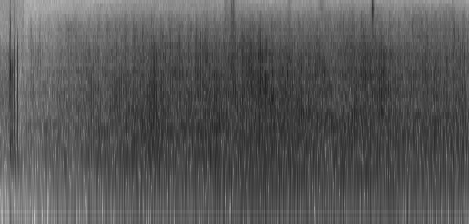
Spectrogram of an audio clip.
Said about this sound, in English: the airstrikes against the terrorist vehicles are simulated by the helicopter, painting them with lasers.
